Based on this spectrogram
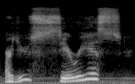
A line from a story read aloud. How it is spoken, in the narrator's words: she asked, her voice trembling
